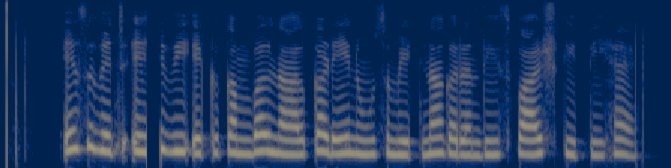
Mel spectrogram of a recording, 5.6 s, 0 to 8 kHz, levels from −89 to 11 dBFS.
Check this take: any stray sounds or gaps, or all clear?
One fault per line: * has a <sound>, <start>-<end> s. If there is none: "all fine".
* has a dropout, 1.2-1.3 s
